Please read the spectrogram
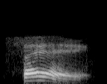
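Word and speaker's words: fay (פ): But the pay is a double letter. It has two sounds. The B sound and the F sound. If you were spelling the name Philip, P-H-I-L-L-I-P, you'd spell it with a pay, but pronounce it fay.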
